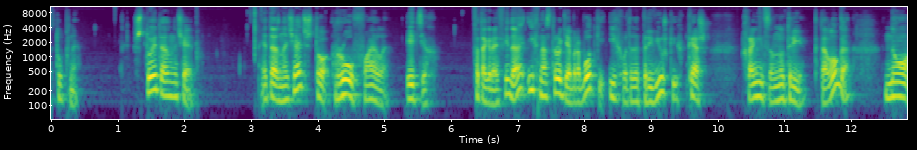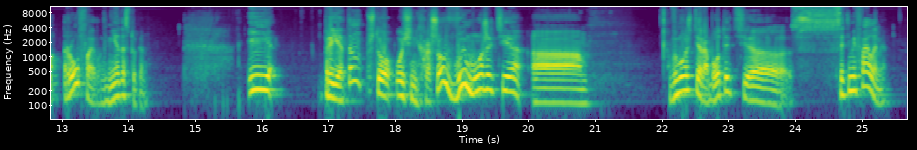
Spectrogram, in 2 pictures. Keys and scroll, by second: 4.0 Down, 5.2 Down, 19.6 Up, 20.6 Up, 21.0 Down.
